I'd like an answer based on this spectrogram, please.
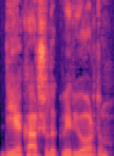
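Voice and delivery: ordinary delivery

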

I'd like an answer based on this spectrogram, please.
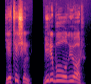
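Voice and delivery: high, loud alarm call; urgent shout. A narrator's reading. Narrator calling others to a drowning man, urgent shout. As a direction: shout for help, pitch leaping up. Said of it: "diye bağırıyorum".

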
